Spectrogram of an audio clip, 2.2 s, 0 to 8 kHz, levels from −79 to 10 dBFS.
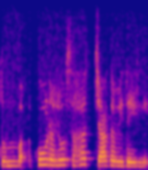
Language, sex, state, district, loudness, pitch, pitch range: Kannada, female, Karnataka, Dharwad, -15 LUFS, 225 Hz, 215-255 Hz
